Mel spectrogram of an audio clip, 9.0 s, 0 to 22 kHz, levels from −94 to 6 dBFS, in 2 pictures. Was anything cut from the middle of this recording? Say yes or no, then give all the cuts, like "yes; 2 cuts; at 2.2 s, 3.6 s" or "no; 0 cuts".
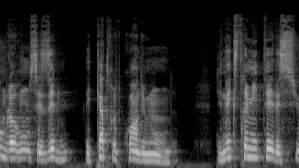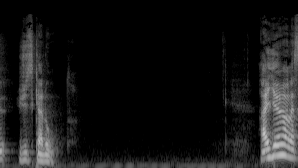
no; 0 cuts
